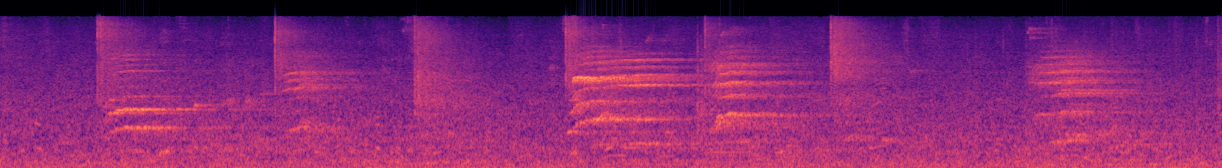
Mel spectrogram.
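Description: Young women let out sharp, high shouts in a large echoing hall.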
